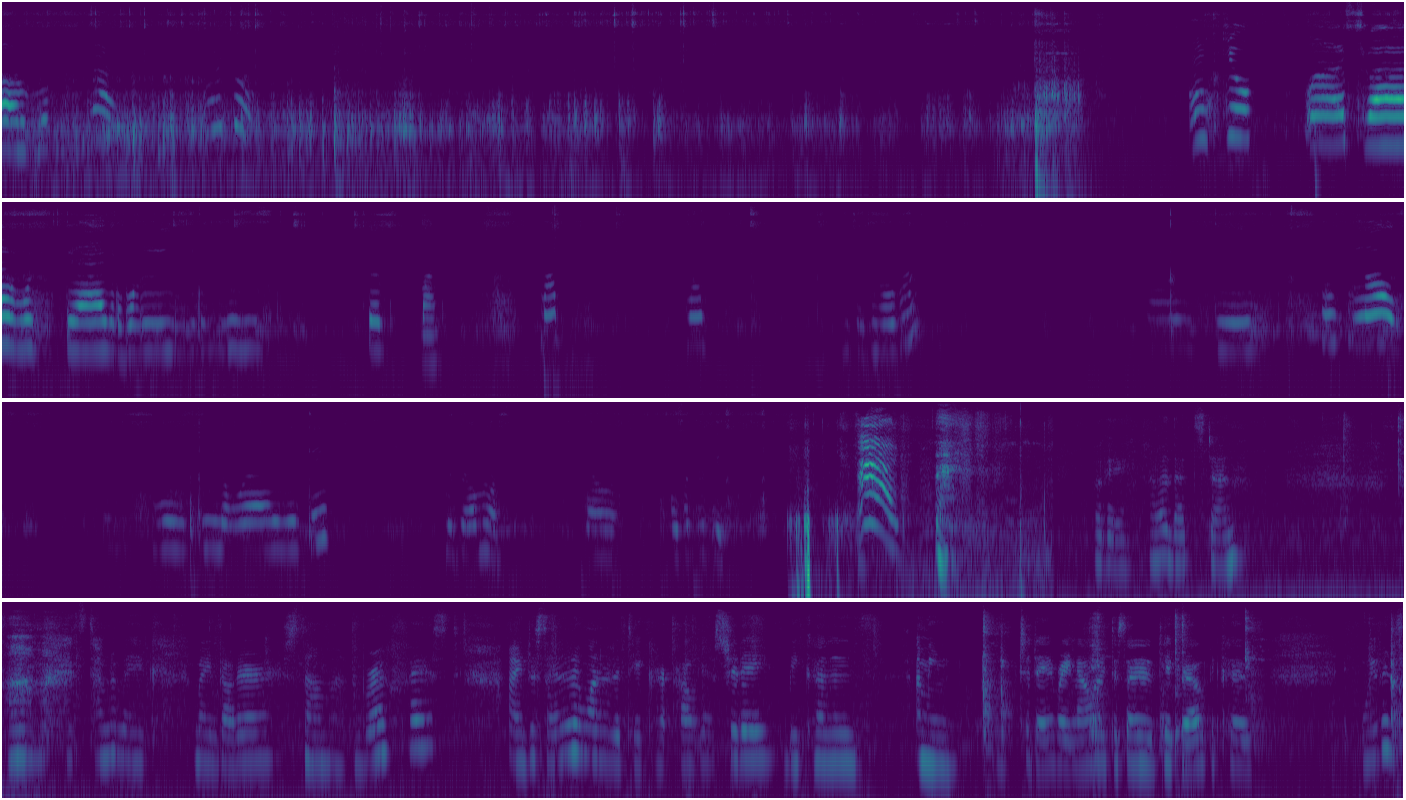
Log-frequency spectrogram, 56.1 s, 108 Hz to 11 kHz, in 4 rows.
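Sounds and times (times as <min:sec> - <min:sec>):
toddler making sing-song sounds: 0:11.9 - 0:16.7, 0:25.5 - 0:28.0, 0:29.3 - 0:31.4.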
